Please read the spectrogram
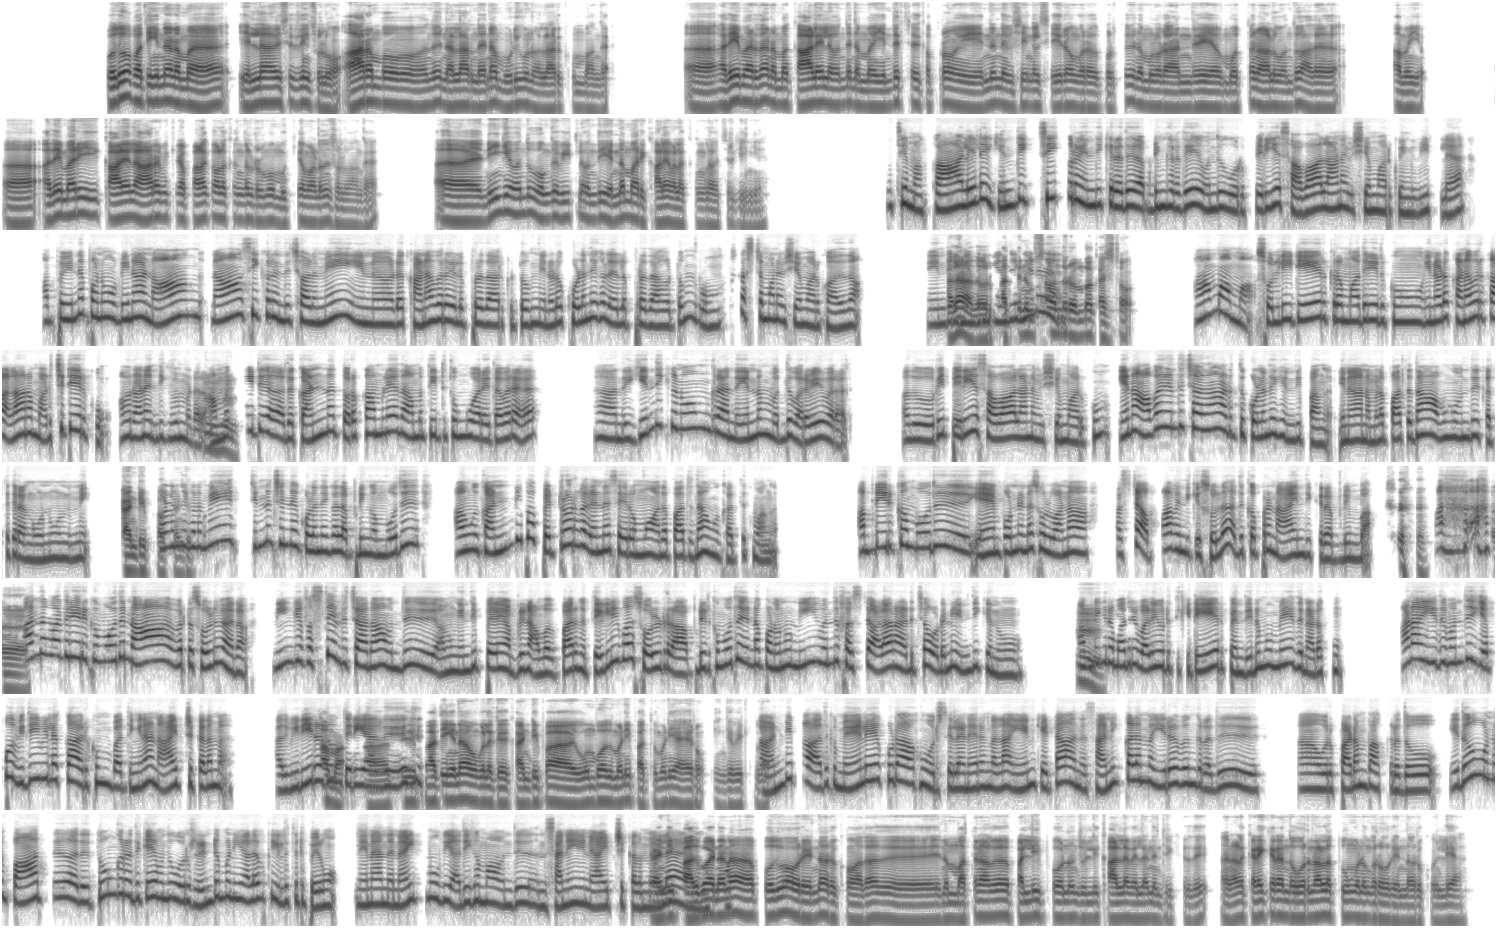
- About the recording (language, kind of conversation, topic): Tamil, podcast, உங்கள் வீட்டில் காலை வழக்கம் எப்படி இருக்கிறது?
- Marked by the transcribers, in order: other noise; drawn out: "இருக்கும்போது"; laugh; chuckle; chuckle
